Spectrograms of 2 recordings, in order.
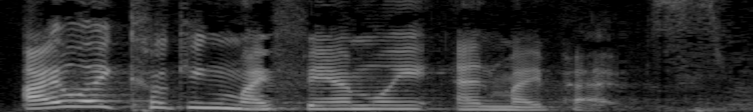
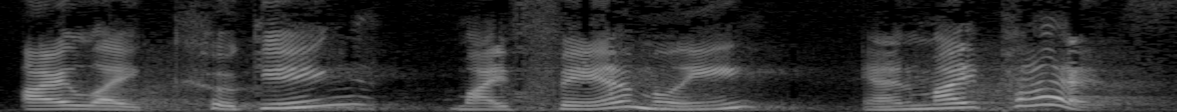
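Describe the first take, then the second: First: It runs on without pauses after cooking. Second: There are pauses after cooking and family.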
